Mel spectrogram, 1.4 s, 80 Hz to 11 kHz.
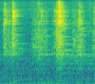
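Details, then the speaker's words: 2013 Ford Taurus rear wheel hub, off the car with the rotor removed, turned by hand: gritty, ratcheting crunch in uneven bursts from shot wheel bearings, a safety risk of overheating. Hub assembly is replaced. "And it's just absolutely no doubt that the bearings are bad."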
